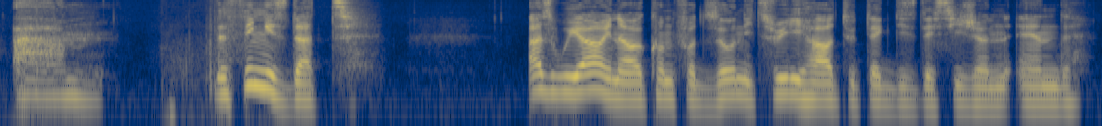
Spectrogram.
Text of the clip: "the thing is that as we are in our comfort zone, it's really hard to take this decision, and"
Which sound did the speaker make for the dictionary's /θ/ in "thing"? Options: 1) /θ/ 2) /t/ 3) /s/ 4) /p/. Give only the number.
1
